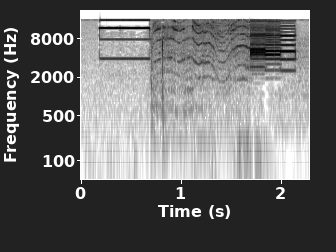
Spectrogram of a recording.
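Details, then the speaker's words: RV Lock keyless entry door handle after taping over the piezo speaker opening with Gorilla Tape: two short beeps with a quieter chirp between, noticeably softened, lock cycling normally; beeping a lot more subdued. "definitely the beepings a lot less on it yeah that's a lot a lot better a lot more subdued"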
